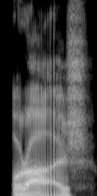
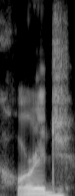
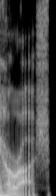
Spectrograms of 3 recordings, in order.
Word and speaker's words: Horage: Second brand, Horage, pronounced Horage, right? Kind of rhymes with garage or por- Some people have pronounced it with like porridge, like horridge, right? I say Horage.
